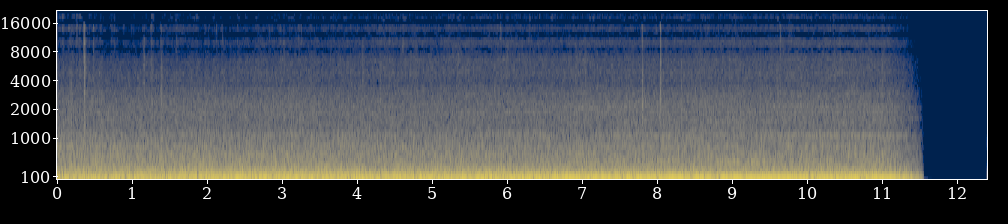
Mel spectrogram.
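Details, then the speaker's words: 1975 Jaguar XJ6 on its first around-the-block test drive after head machine-shop work and reassembly, engine flush and oil change: deep steady drone pulling smoothly to about 60–70 km/h, no knocking or stumbling; engine sounds good and pulls strong. "back home again and i call that a successful first you know just around the block test drive everything else seems to be working like it did before engine sounds good it's pulled strong"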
